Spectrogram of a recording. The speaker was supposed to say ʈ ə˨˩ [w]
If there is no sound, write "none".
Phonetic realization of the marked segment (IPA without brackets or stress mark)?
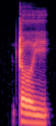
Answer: j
